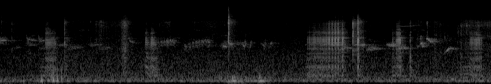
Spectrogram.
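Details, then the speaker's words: Santa Cruz Blur MTB rear suspension linkage creaking while riding: dry squeaky creaks with each compression from the lower pivot bearings, gummed up by tire debris with no shield; fixed by removing cranks and pivot bolts and lubing. "So as you ride along, you get this annoying creaky sound. It usually comes from right down in here. So periodically you need to lube it up every 2 or 3 months."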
